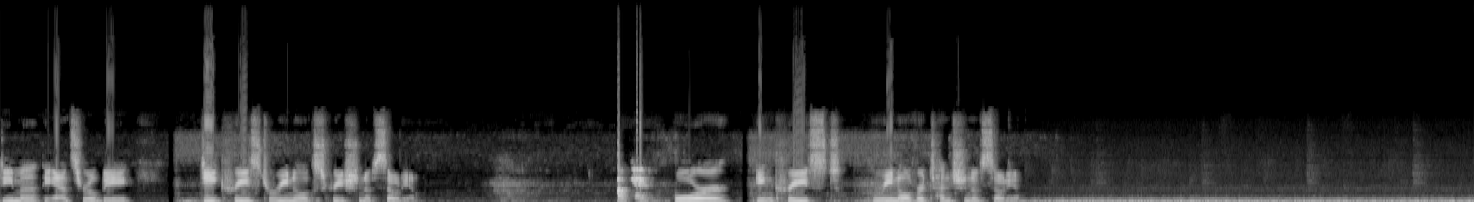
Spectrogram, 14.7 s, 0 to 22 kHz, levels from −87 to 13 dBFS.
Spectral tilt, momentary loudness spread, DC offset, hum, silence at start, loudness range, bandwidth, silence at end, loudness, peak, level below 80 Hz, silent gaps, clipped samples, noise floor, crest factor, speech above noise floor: -3 dB/octave; 21 LU; under 0.1%; none; 0 s; 17 LU; 17.5 kHz; 0 s; -14 LUFS; 0 dBFS; -54 dBFS; 1.68-1.73 s, 7.42-7.46 s; under 0.1%; -58 dBFS; 18 dB; 43 dB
